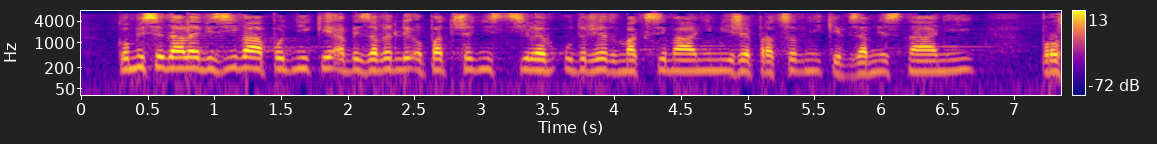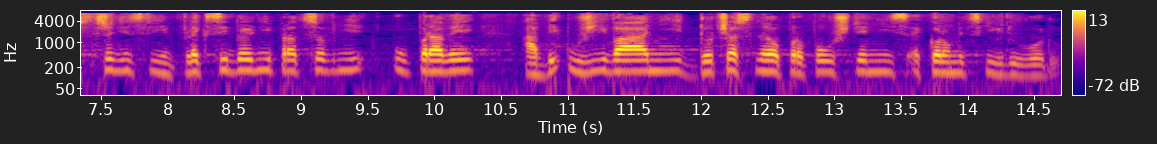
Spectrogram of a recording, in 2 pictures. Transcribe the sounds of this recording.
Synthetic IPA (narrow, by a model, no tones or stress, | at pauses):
ko̞mɪsɛdaːlɛvɪziːvaːpo̞dɲɪkɪʔabɪzavɛdlɪo̞pat̪r̝̥ɛɲiːst͡siːlɛmʔud̪r̩ʒɛt̪vmaksɪmaːlɲiːmiːr̝ɛpɾat͡so̞vɲiːkɪvzamɲɛst̪naːɲiː | pɾo̞st̪r̝̥ɛdɲɪt͡st̪viːmflɛksɪbɪlɲiːpɾat͡so̞vɲiː | ʔuːpɾavɪ | ʔavɪʔuʒiːvaːɲiːdo̞t͡ʃasnɛːɦo̞pɾo̞po̞wʃcɛɲiːsʔɛko̞no̞mɪt͡skiːɣduːvo̞dṵː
